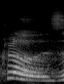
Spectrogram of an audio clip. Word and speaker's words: clothes: 자, 발음 주의하시고요. 이거 발음은 clothe예요. clothes 해서 이거는 옷이라는 뜻이 되겠습니다.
